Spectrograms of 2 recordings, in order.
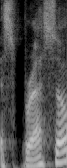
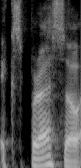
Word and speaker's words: espresso: So, um in English, do we say espresso or we say expresso? I think a lot of English speakers put an X sound there.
